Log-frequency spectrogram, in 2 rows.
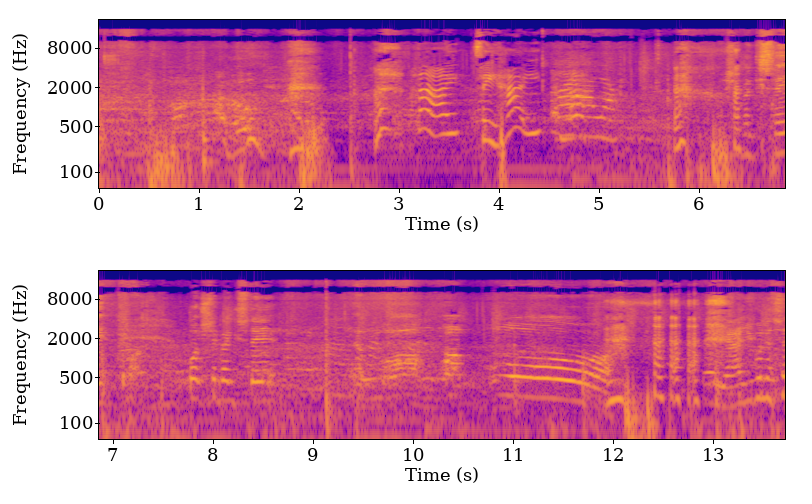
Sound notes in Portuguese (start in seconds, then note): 6.8 homem fala em inglês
